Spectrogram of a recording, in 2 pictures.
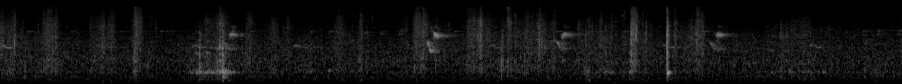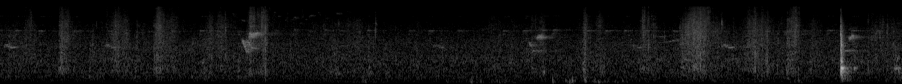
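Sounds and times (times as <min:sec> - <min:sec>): bamboo poles knocking on grass: 0:00.0 - 0:08.3, 0:14.4 - 0:18.0
birds chirping: 0:00.0 - 0:18.0
steady outdoor hiss: 0:00.0 - 0:18.0.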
